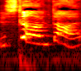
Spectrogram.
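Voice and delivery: good English accent, pitched high. Chatting with friends about waffles, speaking in an English accent. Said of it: "That was a good English accent".

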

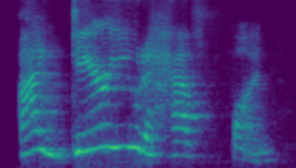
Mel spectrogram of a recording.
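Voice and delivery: loud, high, forceful angry voice. Speaker daring a listener to have fun, angry. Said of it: "You sound so angry".

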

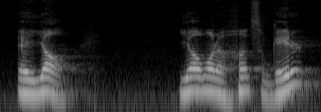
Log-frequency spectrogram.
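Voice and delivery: put-on Mississippi southern accent, game warden type. Speaker retells what a friend said after a funeral service, imitating a southern accent. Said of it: "with his southern accent".

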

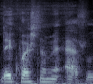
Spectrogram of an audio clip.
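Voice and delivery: ordinary delivery

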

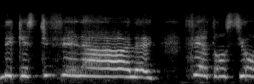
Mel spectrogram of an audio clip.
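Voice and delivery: scolding, very high yell in French. Retelling a policeman stopping her friend: imitating a policeman yelling in french. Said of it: "yelling at her in, in French".

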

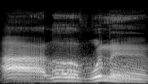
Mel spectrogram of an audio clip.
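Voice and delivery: put-on very loud, rough, declaring shout like an old preacher. Retelling a man's church testimony seen in a video: imitating a deep old pastor voice.

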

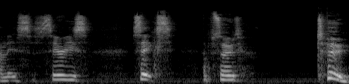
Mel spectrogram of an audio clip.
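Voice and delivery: loud, breathless delivery. Podcast co-host introducing the episode after running upstairs, out of breath. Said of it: "You're out of breath?".

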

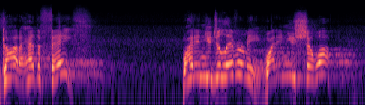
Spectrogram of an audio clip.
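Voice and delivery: indignant, complaining tone.

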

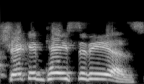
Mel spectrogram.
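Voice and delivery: imitated drunk woman's scream. Retelling what an old drunk lady blurted into a silent room, retelling a drunk lady's scream. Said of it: "She just screamed".

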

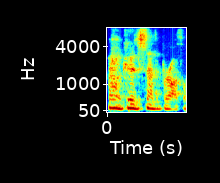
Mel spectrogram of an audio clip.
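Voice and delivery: quiet muttering under the breath. In the game, the speaker's character reacts to which ruined building it is, muttered under breath. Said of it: "Mutter under my breath".

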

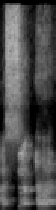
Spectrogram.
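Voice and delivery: put-on burp in the middle of a word. Retelling own answer to mom about a favorite shape: imitating a burp mid-word. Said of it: "I burp in the middle of it".

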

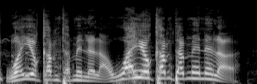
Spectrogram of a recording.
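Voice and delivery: high, loud put-on Japanese accent, broken English. Co-hosts riff on a Japanese TV show; speaker does a Japanese accent impression. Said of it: "It's my Japanese impression".

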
